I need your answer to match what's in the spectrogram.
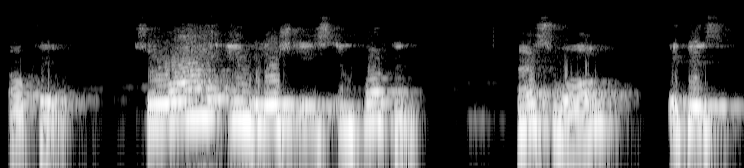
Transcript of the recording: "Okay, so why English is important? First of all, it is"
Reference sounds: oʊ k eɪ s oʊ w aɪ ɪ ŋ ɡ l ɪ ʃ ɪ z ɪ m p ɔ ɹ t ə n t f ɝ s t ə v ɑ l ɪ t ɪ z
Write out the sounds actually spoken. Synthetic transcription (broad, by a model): oʊ k eɪ s oʊ w aɪ ɪ ŋ ɡ l ɪ ʃ ɪ z ɪ m p ɔ ɹ t ə n t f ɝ s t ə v ɑ l ɪ t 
